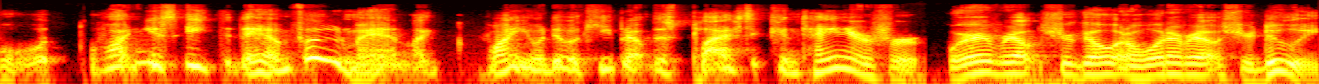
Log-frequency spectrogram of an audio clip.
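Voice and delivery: high, exasperated mock rant in disbelief. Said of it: "But then it's like".

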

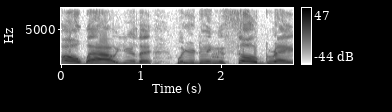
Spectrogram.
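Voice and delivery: put-on gushing, effusive voice. Imitating how people praise someone in that voice, mock-gushing praise voice. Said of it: "they'll say it in that voice, like".

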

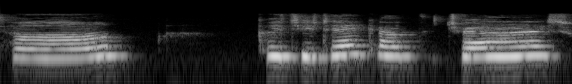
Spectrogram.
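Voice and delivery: put-on very high little-girl voice. Contrasting two ways of speaking up, demonstrating the wrong one: girly voice. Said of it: "she picks up the girl voice".

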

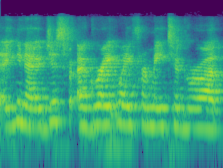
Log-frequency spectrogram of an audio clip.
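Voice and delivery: ordinary talk, nothing marked

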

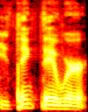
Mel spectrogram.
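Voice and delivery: ordinary delivery

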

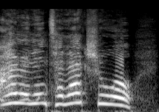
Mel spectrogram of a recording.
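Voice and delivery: furious high-pitched screaming. Retelling a debate where a girl got angry: imitating an angry scream. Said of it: "she started getting angry and screaming".

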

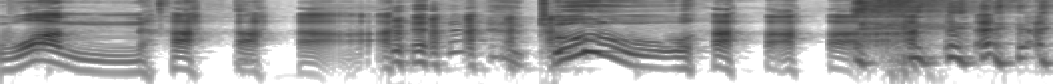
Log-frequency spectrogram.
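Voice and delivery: put-on vampire voice, awful cackle, very high, swooping. Joining a joke about a vampire laugh: the Count impression. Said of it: "I did an awful impression of the Count".

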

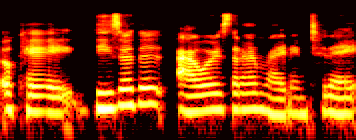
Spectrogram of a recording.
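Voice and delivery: normal talking voice

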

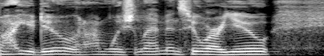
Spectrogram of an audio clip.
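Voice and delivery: put-on booming man's voice. Describing a man barging into the room, quoting his greeting in Wish Lemons's big booming voice. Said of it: "big booming voice".

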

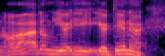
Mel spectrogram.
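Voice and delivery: shouting called across a distance. Retelling the neighbour's dad calling over the fence: imitating someone shouting. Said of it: "his dad was shouting over the fence going".

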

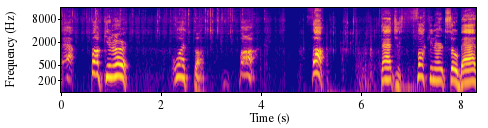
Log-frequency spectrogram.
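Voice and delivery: pained, high-pitched cursing through sudden sharp pain. Just banged a leg hard while closing the door; in pain, cursing. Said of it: "I just banged my leg so freaking hard".

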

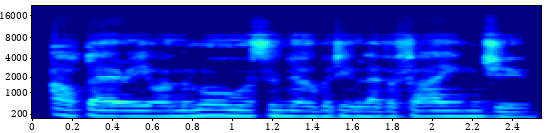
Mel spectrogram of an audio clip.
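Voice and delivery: low, flat, expressionless, menacing deadpan. Retelling his stage bit for an american audience, retelling a low deadpan threat. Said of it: "I lower my voice and I look deadpan".

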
